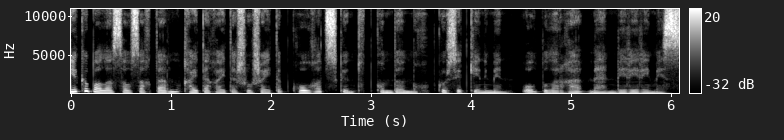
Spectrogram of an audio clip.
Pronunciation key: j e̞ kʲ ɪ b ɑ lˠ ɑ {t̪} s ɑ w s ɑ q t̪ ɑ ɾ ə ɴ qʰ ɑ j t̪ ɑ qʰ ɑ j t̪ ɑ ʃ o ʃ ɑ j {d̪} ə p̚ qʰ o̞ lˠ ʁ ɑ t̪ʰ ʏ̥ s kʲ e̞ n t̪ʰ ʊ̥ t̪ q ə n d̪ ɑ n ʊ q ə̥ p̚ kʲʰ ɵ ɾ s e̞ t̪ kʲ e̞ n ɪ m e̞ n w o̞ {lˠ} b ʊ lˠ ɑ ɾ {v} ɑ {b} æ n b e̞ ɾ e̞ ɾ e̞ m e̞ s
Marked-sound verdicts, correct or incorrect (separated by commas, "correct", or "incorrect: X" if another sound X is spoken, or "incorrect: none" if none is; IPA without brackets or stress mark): incorrect: none, incorrect: t̪, correct, incorrect: ʁ, incorrect: m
